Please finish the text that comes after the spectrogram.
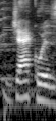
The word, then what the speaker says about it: Jacques: Person that pronounces it correctly. Jacques.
